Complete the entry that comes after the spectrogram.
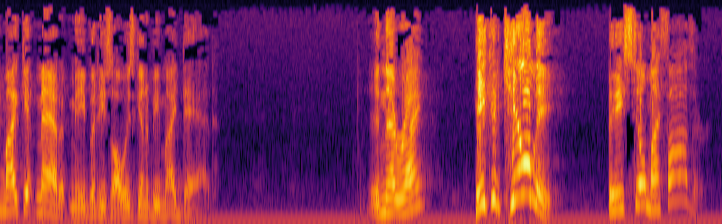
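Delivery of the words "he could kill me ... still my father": sudden high, loud burst; pretend angry dad. Preacher acting out a mad father, high and loud. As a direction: throw out the dad's threat.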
